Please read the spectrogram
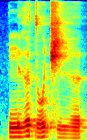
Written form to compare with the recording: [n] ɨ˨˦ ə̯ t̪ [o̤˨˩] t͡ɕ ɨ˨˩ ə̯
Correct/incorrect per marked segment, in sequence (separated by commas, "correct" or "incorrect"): correct, incorrect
